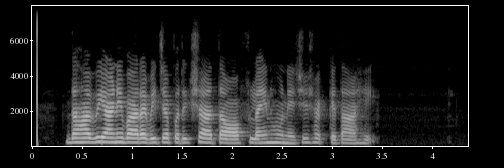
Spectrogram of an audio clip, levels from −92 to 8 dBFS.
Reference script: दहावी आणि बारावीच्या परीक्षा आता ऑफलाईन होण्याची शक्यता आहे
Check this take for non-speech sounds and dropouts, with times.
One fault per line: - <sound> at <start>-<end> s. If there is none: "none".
none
